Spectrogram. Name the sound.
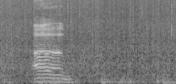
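heavy rain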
